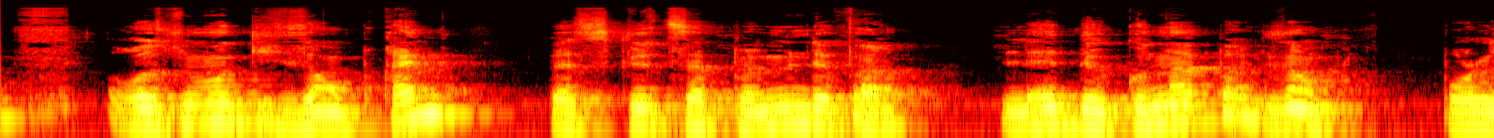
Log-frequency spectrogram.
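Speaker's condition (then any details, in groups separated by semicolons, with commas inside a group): Primary progressive multiple sclerosis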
